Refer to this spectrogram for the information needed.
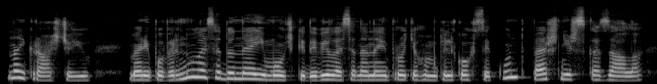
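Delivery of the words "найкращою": plain reading voice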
